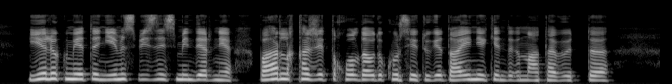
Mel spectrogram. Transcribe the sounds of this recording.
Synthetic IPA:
je̞lʏkʲɪme̞t̪ɪne̞mɪsbijzne̞sme̞nd̪e̞ɾɪne̞ | b̥ɑɾlˠəqʰːɑʒe̞t̪ːɪqʰo̞lˠd̪ɑwd̪əkʲʰɵɾse̞t̪uɡʲe̞d̪ɑjəne̞kʲe̞nd̪ɪɡʲɪnɑt̪ɑpwɵt̪ːɪ

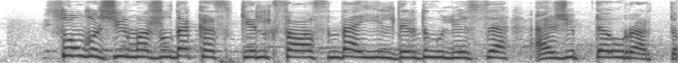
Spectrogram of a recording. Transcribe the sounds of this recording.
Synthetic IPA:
so̞ɴʁəʒijəɾmɑʒəlˠd̪ɑkʲʰæsɪ̥p̚kʲe̞ɾlɪksɑlˠɑsənd̪ɑæje̞ld̪e̞ɾd̪ɪŋʏle̞sɪæʒe̞p̚t̪æwɪɾɑɾt̪ːə

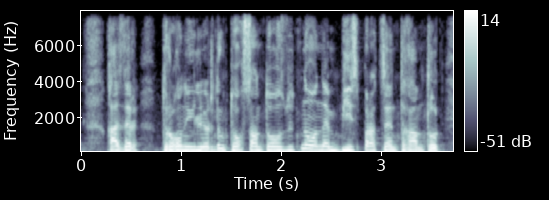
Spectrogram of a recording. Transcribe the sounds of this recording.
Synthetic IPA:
qʰɑzɪɾt̪ʰʊɾʁənʏjle̞ɾɪd̪ɪŋt̪ʰo̞qsɑnt̪ʰo̞ʁəzbʏt̪ɪnwo̞nːɑnbe̞spro̞t̪se̞nt̪ɪqʰɑmt̪əlˠd̪ə

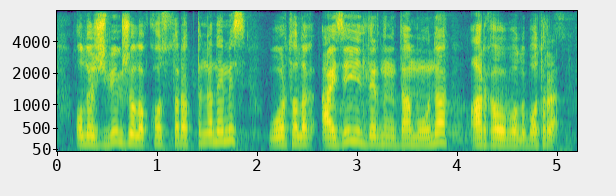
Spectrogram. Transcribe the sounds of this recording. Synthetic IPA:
ʊlˠəʒɪbe̞kʒo̞lˠəqʰo̞st̪ʰɑɾɑp̚t̪əɴʁɑnɑe̞me̞s | wo̞ɾt̪ɑlˠəqɑjzijɑje̞ld̪e̞ɾɪnɪŋd̪ɑmuənɑɑɾʁɑwəbo̞lˠəpwo̞t̪əɾ

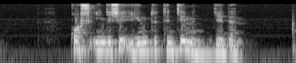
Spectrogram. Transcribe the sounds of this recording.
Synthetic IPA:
qʰoʃend̪eʃeʔʏjɪŋd̪ɪt̪ʰɪnt̪̬emɪnd̪ed̪ɪ

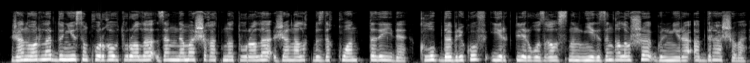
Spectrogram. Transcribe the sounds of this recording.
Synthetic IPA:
ʒɑnuɑɾlˠɑɾd̪ʏnije̞sɪŋqʰo̞ɾʁɑwt̪ʰuɾɑlˠəzɑɴnɑmɑʃəʁɑt̪ənət̪ʰuɾɑlˠəʒɑɴɑlˠəq̚bɪzd̪ɪqʰuɑnət̪ːəd̪e̞jd̪ɪkʰlˠup̚d̪abɾiko̞fje̞ɾɪk̚t̪ɪle̞ɾqʰo̞zʁɑlˠəsənəɴne̞ɡʲɪzɪɴqʰɑlˠɑwʃəɡʲʊlmiɾɑʔɑb̚d̪əɾɑʃo̞vɑ

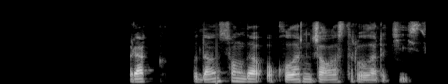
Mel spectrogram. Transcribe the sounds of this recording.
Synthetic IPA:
b̥ɪɾɑq̚ | b̥ʊd̪ɑnso̞ɴd̪ɑwʔo̞̰qulˠɑɾənʒɑlˠʁɑst̪əɾṵlˠɑɾət̪ʰḭjɪs

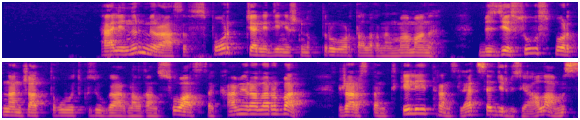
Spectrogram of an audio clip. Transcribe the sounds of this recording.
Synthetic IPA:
ælinuɾmʲiɾaso̞fspo̞rt̪ʒ̥æne̞d̪e̞ne̞ʃənəq̚t̪əɾuwo̞ɾt̪ɑlˠəʁənəɴmɑmɑnə | bɪzd̪e̞suspo̞rt̪ənːɑnʒɑt̪ːəʁəwɵt̪kʲɪzuɡʲeɑɾnɑlˠʁɑnsuɑst̪əkʰamʲe̞ɾalˠɑɾəbɑɾ | ʒɑɾəst̪ɑnt̪ʰɪ̥kʲe̞le̞jt̪ranslʲat̪sɨjaʒʏɾɡʲɪze̞ɑlˠɑməz̥

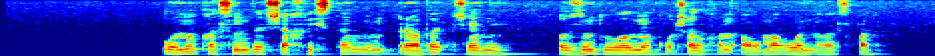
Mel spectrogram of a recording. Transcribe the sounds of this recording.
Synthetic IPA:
wʔonəɴqʰɑsənd̪ɑʃɑχrist̪ɑnmenrɑbɑt̪ʒ̥æneʊzənd̪uɑlˠmenqʰo̰ʃɑlˠʁɑnɑ̰wmɑqwoɾnɑlˠɑsqɑn

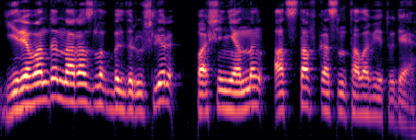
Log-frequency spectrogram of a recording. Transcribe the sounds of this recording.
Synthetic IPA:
je̞ɾe̞vɑnd̪ənɑɾɑzəlˠəq̚bɪld̪ɪɾuʃɪle̞ɾ | pʰaʃinijanːəɴat̪st̪afkɑsənt̪ʰɑlˠɑpe̞t̪ud̪ḛ

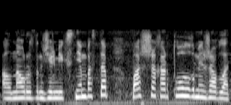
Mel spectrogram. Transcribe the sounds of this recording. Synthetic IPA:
ɑlˠnɑwɾəzd̪əɴʒeɾme̞kʲɪ̥sɪnenbɑst̪ɑp̚ | bɑsʃɑχɑɾt̪ʰo̞lˠəʁəme̞nʒɑbəlˠɑd̪ə

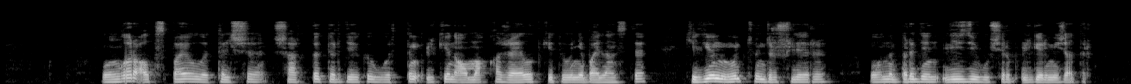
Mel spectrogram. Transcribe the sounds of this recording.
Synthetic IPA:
wo̞ɴʁɑɾɑ̰lˠpə̥spɑjulˠət̪ʰɪlʃɪʃɑɾt̪ːət̪ʰʏɾd̪e̞ɡʲɪwɵɾt̪ːɪŋʏ̰lkʲe̞nɑwmɑqːɑʒɑjəlˠəp̚kʲʰe̞t̪uɪne̞bɑjlˠɑnəst̪ə | kʲʰe̞lɡʲe̞nwɵnt̪ʰːɵnd̪ɪɾuʃɪle̞ɾɪ | wo̞nəbɪɾd̪e̞nlizd̪e̞jwɵʃɪɾɪpʏlɡʲe̞ɾme̞jʒɑ̰t̪əɾ

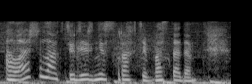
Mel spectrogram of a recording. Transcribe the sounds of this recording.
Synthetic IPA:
ɑlˠɑʃəlˠak̚t̪ʲo̞ɾle̞ɾɪnesʊɾɑqd̪e̞p̚bɑst̪ɑd̪ə

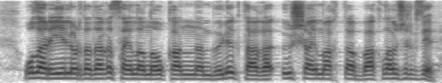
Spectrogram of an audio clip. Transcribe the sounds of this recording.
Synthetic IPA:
wo̞lˠɑɾje̞lo̞ɾt̪ɑd̪ɑʁəsɑjlˠɑwnɑwqʰɑnənːɑnbɵle̞kt̪ʰɑʁəʏʃɑjmɑqt̪ɑbɑqəlˠɑwʒʏɾɡʲɪze̞d̪ɪ

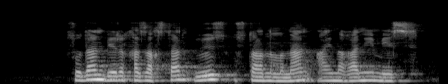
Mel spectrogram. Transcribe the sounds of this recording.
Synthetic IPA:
so̞d̪ɑnbe̞ɾɪqʰɑzɑqst̪ɑnwɵzʊst̪ɑnəmənɑnɑjnəʁɑne̞me̞s

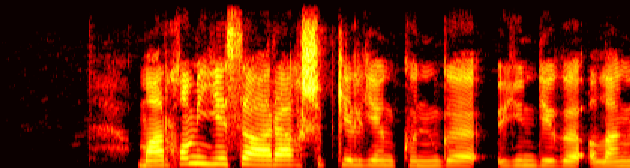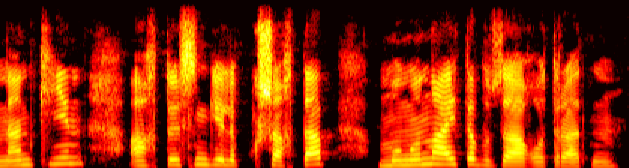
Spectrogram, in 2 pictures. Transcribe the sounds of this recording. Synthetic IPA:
mɑɾχumje̞sɪɑɾɑqɪʃɪp̚kʲʰe̞lɡʲe̞ŋkʲʰʏŋɡʲɪʏjɪnd̪e̞ɡʲɪʔəlˠɑŋnɑŋkʲʰejɪnɑqt̪ɵsɪŋkʲʰe̞lɪp̚qʰʊ̥ʃɑqt̪ɑp̚məɴənɑjt̪əpʊzɑqwo̞t̪əɾɑt̪ən

